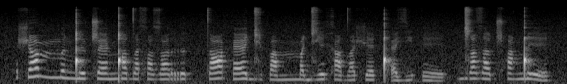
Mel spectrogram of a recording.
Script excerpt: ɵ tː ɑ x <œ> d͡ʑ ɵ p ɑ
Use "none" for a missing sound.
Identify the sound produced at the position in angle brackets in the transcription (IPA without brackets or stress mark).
æ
